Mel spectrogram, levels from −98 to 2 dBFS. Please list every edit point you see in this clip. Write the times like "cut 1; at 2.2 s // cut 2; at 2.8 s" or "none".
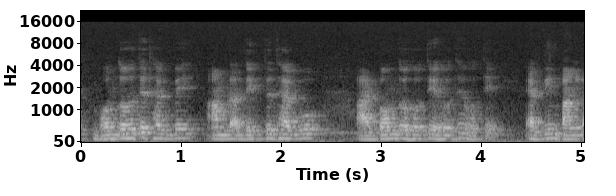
none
